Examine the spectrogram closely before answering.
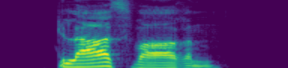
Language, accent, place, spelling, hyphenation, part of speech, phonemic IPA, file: German, Germany, Berlin, Glaswaren, Glas‧wa‧ren, noun, /ˈɡlaːsˌvaːʁən/, De-Glaswaren.ogg
- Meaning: plural of Glasware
